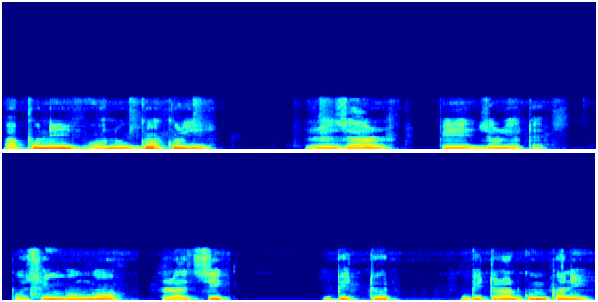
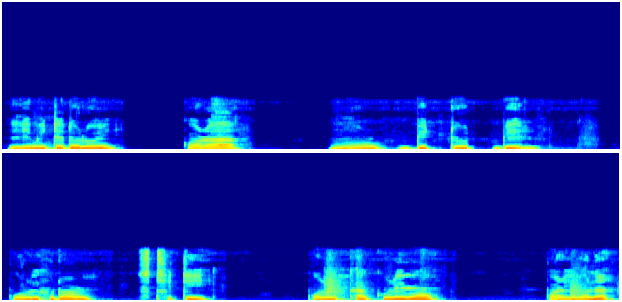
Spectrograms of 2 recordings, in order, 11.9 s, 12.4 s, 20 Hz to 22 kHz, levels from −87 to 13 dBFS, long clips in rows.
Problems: none marked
